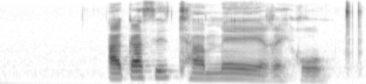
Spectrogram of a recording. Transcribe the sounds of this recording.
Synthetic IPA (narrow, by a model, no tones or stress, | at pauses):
akʼasɪt͡ɬʰamɛɣɛɣʊ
